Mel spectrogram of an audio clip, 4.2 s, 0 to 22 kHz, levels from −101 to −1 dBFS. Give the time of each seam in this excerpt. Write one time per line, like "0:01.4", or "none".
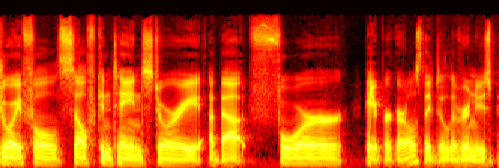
0:03.0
